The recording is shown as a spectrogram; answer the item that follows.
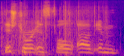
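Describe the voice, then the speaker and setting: Middle-aged American woman, slightly high pitch, hoarse and raspy with whispery breaks; casual, self-correcting home vlogger. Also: fairly even intonation, normal speed, noisy background. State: hoarse, losing her voice. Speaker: vlog host. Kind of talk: casual chatty craft room tour. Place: small room at home, indoors.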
